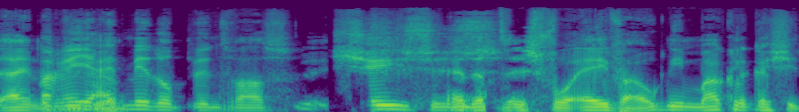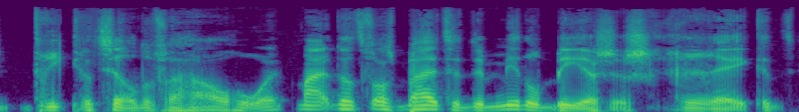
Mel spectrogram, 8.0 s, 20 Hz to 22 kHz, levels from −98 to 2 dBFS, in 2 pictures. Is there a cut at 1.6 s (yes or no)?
yes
